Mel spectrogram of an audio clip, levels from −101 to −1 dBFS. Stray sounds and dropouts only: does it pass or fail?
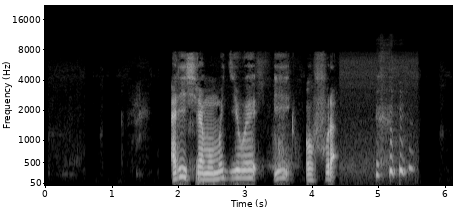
fail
